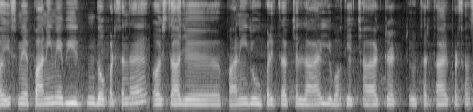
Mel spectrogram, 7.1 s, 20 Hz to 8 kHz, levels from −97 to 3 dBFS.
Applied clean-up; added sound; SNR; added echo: none; none; none; none.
